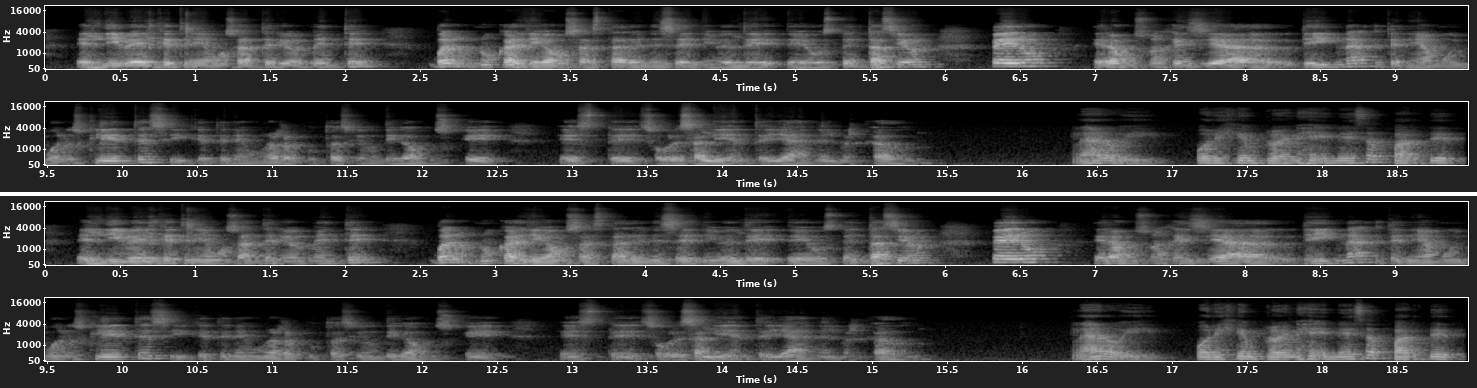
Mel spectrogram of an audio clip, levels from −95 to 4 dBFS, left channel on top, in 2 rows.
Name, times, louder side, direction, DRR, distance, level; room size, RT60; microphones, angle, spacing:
voice 1, 0.2-2.2 2.6-6.7 7.0-11.1 11.4-12.5 12.9-15.4, left 4 dB, 60° left, -1 dB, 1.4 m, -31 dB
voice 2, 16.3-16.9 17.2-18.9, right 1 dB, 15° right, 1 dB, 0.5 m, -33 dB
5.5 x 3.1 x 2.4 m, 0.40 s
head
